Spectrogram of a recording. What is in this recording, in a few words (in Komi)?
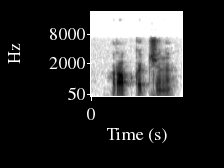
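"ропкӧдчыны", Komi, male; kpv audio dict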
